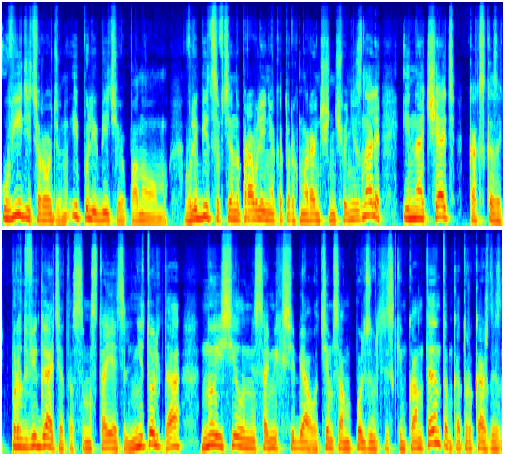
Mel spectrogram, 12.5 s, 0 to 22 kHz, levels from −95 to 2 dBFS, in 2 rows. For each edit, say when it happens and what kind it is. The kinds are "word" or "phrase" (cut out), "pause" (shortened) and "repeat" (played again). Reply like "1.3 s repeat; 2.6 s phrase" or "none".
5.7 s pause; 8.3 s phrase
